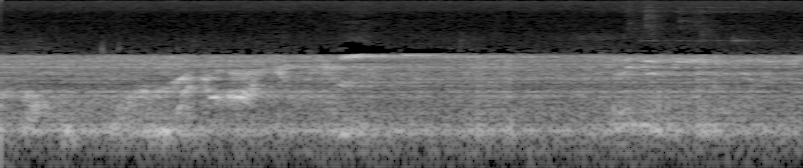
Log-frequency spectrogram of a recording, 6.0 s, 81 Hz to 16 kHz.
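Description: Icom IC-7800 HF transceiver's speaker playing upper-sideband voice on the 17-metre band while the dial is turned: garbled contest stations slide in and out of tune over steady static hiss, with a few gliding whistles. The audio is narrow and thin, with nothing above the receive filter's cut-off.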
